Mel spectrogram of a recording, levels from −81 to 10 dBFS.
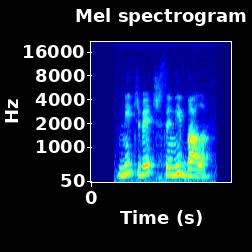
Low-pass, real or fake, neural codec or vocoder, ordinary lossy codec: none; real; none; none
